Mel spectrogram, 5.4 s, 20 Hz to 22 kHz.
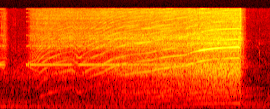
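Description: Ridgid 18-volt cordless drill with a 3/16-inch bit boring into a rusty steel gate hinge collar: a high whine that climbs steadily in pitch and grows louder, dipping briefly about a second in, then cuts off suddenly near the end. The bit is walking on the steel because it is not a split-point bit.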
